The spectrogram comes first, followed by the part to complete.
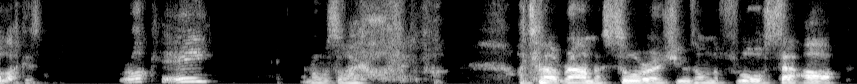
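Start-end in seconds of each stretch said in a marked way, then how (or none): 0.9-1.7 put-on girlfriend's weak call. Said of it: "I just heard on the floor". 2.7-3.4 breathless whisper of relief. Retold or imitated. Hearing his injured girlfriend call his name, he whispers his relief.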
